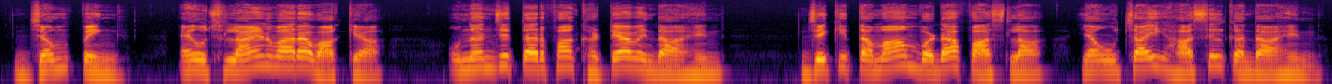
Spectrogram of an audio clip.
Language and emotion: Sindhi, neutral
